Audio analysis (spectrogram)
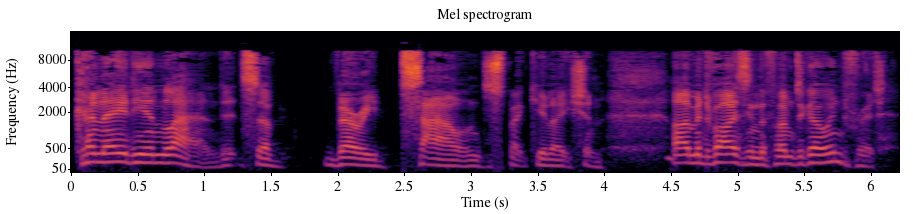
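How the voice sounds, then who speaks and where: A man's voice: mid-range voice, animated, moderate pace, lightly acted. An actor with a British accent playing a dutiful, morally rigid family man in a period radio drama, hearty and formal.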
